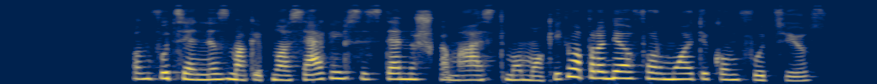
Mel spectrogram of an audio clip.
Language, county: Lithuanian, Šiauliai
